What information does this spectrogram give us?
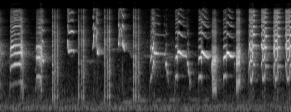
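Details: Loud song of a Nias hill myna, used to make silent mynas answer and sing: rapid, varied, metallic squawks, clear upslurred and downslurred whistles, and buzzy notes in a quick, uneven series.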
